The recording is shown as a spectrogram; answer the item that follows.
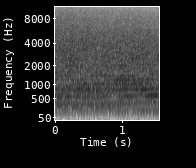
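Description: A Ford Mustang race car roars down the straightaway of the Trois-Rivières street circuit during a 1999 Motorola Cup race, one loud, steady, high engine note held throughout with no talk.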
